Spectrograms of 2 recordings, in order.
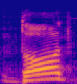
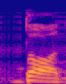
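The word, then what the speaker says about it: ض: Tip of your tongue, don't use tip of your tongue in this pronouncing.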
